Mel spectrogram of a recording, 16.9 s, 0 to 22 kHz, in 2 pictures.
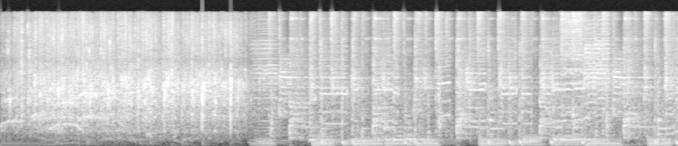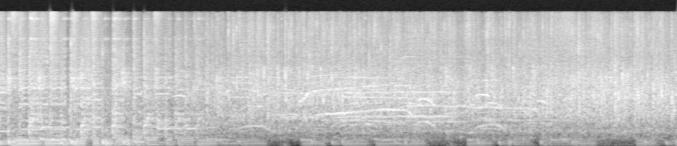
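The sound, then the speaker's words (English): A live audience applauds steadily for the whole stretch, a dense wash of clapping that swells after the opening seconds, with a few faint cheers and voices mixed into the crowd noise. “It is our 100th episode, and to celebrate, we invited some of our biggest fans here to the track for a questions-only episode.”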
